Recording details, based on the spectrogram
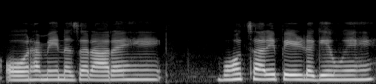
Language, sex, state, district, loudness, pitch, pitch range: Hindi, female, Madhya Pradesh, Bhopal, -15 LUFS, 215 Hz, 210-225 Hz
